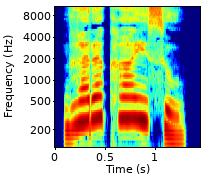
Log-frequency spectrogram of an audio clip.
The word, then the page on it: ಘರಖಾಯಿಸು: gharakhāyisu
